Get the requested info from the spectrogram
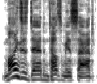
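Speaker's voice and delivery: normal talking voice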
